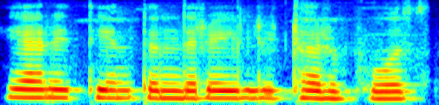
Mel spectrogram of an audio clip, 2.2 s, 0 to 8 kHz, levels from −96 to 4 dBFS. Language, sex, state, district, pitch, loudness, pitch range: Kannada, female, Karnataka, Bidar, 215 Hz, -14 LUFS, 210-225 Hz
